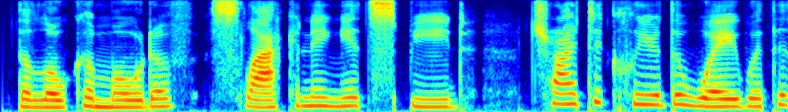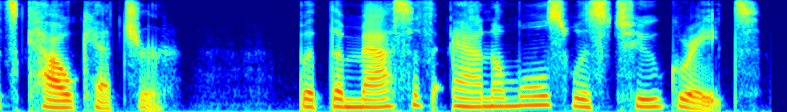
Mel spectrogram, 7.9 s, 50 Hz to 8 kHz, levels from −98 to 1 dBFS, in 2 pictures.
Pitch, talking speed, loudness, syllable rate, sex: 205 Hz, 170 wpm, -21 LUFS, 4.7 syllables/s, female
